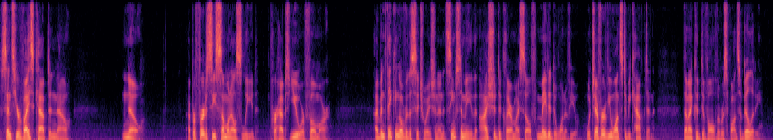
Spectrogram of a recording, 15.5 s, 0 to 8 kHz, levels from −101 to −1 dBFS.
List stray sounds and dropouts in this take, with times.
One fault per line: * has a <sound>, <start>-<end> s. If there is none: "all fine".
all fine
